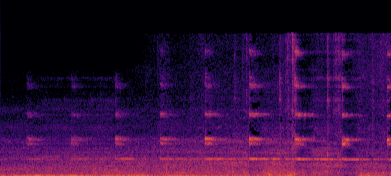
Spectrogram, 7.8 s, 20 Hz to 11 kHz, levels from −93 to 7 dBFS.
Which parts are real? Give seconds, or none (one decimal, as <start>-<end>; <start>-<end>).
0.0-0.8; 2.3-5.9; 7.2-7.8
